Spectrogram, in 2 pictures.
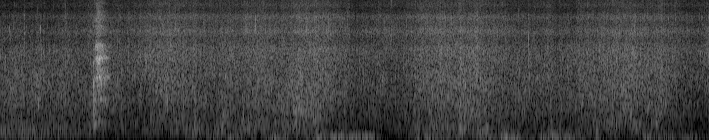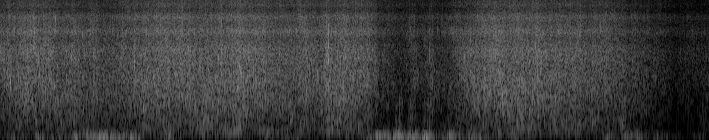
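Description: Wind buffeting the microphone in gusts over the wash of water around a boat under way, with one brief sharp sound about a second in; it all fades out near the end.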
